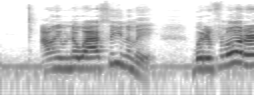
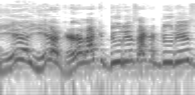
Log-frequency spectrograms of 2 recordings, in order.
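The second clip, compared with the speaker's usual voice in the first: high pep talk to herself; self pep talk; 8 semitones higher than usual. Retold or imitated. Quoting her own pep talk, high and eager. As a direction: psych herself up. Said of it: "I'm like".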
